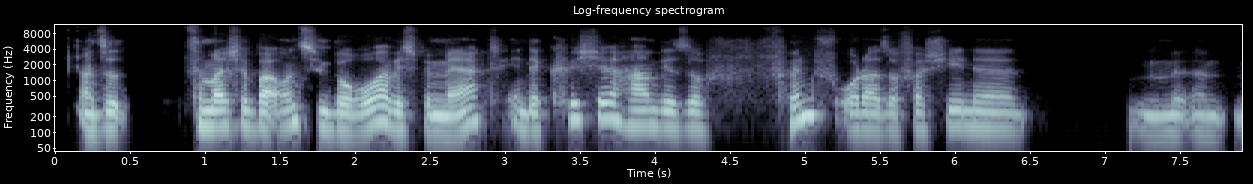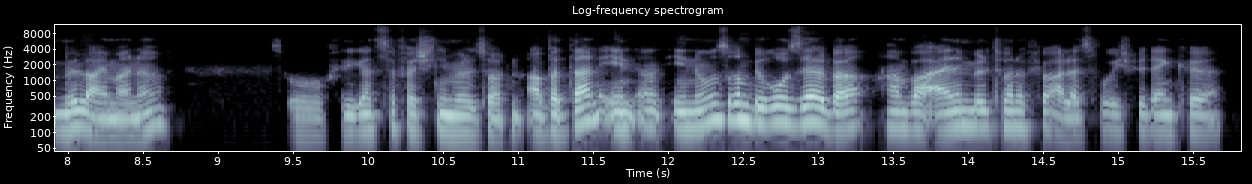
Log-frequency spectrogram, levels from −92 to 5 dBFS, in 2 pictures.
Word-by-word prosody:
Also, -, -, +2 dB, 0.4 s
zum 140 Hz, -, +1 dB
Beispiel 135 Hz, 0 st, +6 dB
bei -, -, +8 dB
uns 155 Hz, +3 st, +1 dB
im 125 Hz, -2 st, 0 dB
Büro 120 Hz, +6 st, +5 dB
habe 155 Hz, -6 st, +6 dB
ich 115 Hz, -, -7 dB
bemerkt, 110 Hz, +9 st, +1 dB
in 120 Hz, -, -4 dB
der 115 Hz, -1 st, +1 dB
Küche 185 Hz, -2 st, +1 dB
haben 140 Hz, 0 st, +2 dB
wir 130 Hz, -1 st, +1 dB
so 125 Hz, -1 st, -3 dB
5 205 Hz, +8 st, -3 dB
oder 120 Hz, -1 st, +1 dB
so 110 Hz, 0 st, -5 dB
verschiedene 125 Hz, 0 st, -4 dB, 0.7 s
Mü 215 Hz, 0 st, -5 dB
äh, 210 Hz, -1 st, -8 dB
Mülleimer, 100 Hz, -7 st, 0 dB
ne, 130 Hz, +10 st, -5 dB, 0.7 s
so 95 Hz, -2 st, -12 dB
für -, -, -13 dB
die 105 Hz, -, -2 dB
ganzen 115 Hz, +4 st, -5 dB
verschiedenen 110 Hz, -3 st, -2 dB
Müllsorten. 105 Hz, -, -4 dB
Aber 110 Hz, 0 st, +1 dB
dann 145 Hz, -, +3 dB
in 120 Hz, -5 st, -2 dB
äh, 135 Hz, -, -4 dB
in 125 Hz, 0 st, -2 dB
unserem 180 Hz, +2 st, +1 dB
Büro 155 Hz, +1 st, +2 dB
selber 145 Hz, -4 st, +3 dB
haben 125 Hz, -1 st, -5 dB
wir 125 Hz, -, +2 dB
1 125 Hz, +3 st, +1 dB
Mülltonne 130 Hz, -1 st, -3 dB
für 130 Hz, -, -5 dB
alles, -, -, -5 dB
wo -, -, -8 dB
ich -, -, -13 dB
mir -, -, -7 dB
denke: 110 Hz, 0 st, -5 dB
130 Hz, 180 wpm, -21 LUFS, 115-150 Hz, 0.7 s, bei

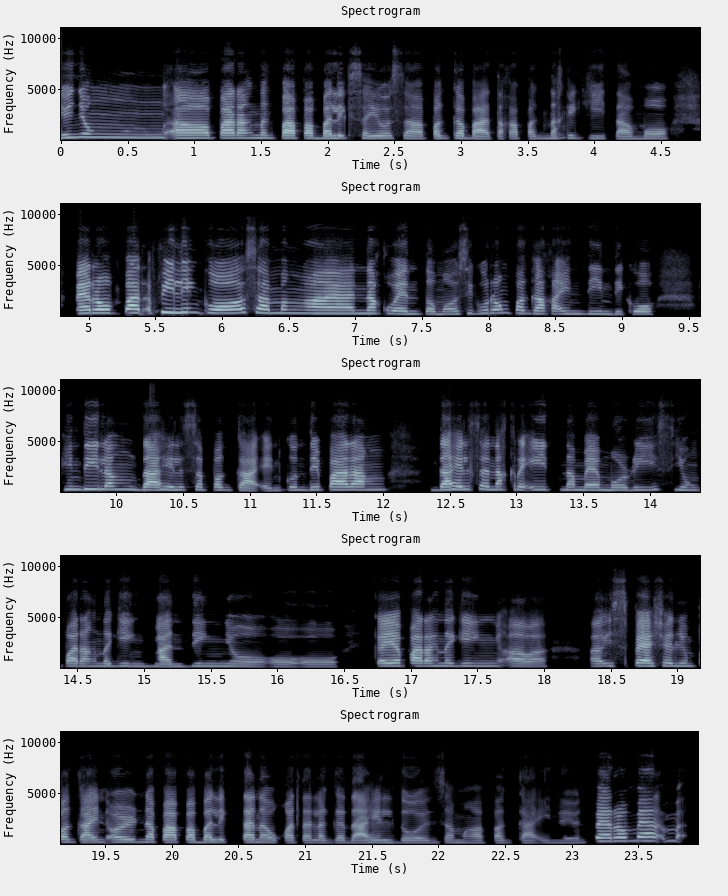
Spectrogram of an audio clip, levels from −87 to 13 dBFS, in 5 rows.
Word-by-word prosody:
yun 300 Hz, +3 st, -2 dB
yung 325 Hz, -1 st, -3 dB, 0.5 s
ah 255 Hz, 0 st, +4 dB
parang 250 Hz, 0 st, +4 dB
nagpapabalik 240 Hz, -2 st, +2 dB
sayo 235 Hz, -1 st, -5 dB
sa 220 Hz, -3 st, -4 dB
pagka 225 Hz, +1 st, -3 dB
bata 200 Hz, -1 st, -1 dB
kapag 215 Hz, -1 st, -7 dB
nakikita 220 Hz, -3 st, -9 dB
mo. 215 Hz, +1 st, -8 dB, 0.3 s
Pero 335 Hz, +2 st, +7 dB
para 365 Hz, -1 st, +9 dB
feeling 400 Hz, -1 st, +3 dB
ko 340 Hz, 0 st, +5 dB
sa 370 Hz, -4 st, +2 dB
mga 310 Hz, -3 st, +3 dB
nakuwento 270 Hz, -4 st, -1 dB
mo 245 Hz, +1 st, -6 dB
siguro 310 Hz, +4 st, -4 dB
ang 350 Hz, -, -8 dB
pagkakaintindi 270 Hz, -5 st, -3 dB
ko 245 Hz, -1 st, -5 dB, 0.3 s
hindi 300 Hz, +2 st, -1 dB
lang 305 Hz, -2 st, -2 dB
dahil 270 Hz, +1 st, +4 dB
sa 275 Hz, -, -5 dB
pagkain 240 Hz, -5 st, -2 dB
kundi 265 Hz, +1 st, -6 dB
parang 275 Hz, 0 st, +4 dB, 0.3 s
dahil 280 Hz, +5 st, +4 dB
sa 305 Hz, 0 st, -3 dB
na-create 285 Hz, -1 st, -3 dB
na 265 Hz, -, -2 dB
memories. 255 Hz, +1 st, -5 dB
Yung 245 Hz, -2 st, -13 dB
parang 235 Hz, -1 st, -1 dB
naging 240 Hz, -2 st, -10 dB
bonding 225 Hz, +2 st, -4 dB
niyo, 230 Hz, -1 st, -10 dB
oo. 205 Hz, -1 st, -12 dB, 0.2 s
Kaya 260 Hz, +1 st, +3 dB
parang 260 Hz, -1 st, +3 dB
naging 250 Hz, -1 st, -8 dB
ah 230 Hz, -1 st, -4 dB, 0.3 s
ah 245 Hz, 0 st, -5 dB
special 265 Hz, -1 st, +2 dB
yung 260 Hz, -, -9 dB
pagkain 240 Hz, -2 st, -2 dB
or 245 Hz, 0 st, -3 dB
napapabalik-tanaw 235 Hz, -1 st, -1 dB
ka 220 Hz, 0 st, -6 dB
talaga 210 Hz, -1 st, -9 dB
dahil 210 Hz, +1 st, -3 dB
doon 205 Hz, -1 st, -12 dB
sa 225 Hz, +1 st, -14 dB
mga 200 Hz, -1 st, -12 dB
pagkain 200 Hz, -1 st, -12 dB
na 195 Hz, 0 st, -21 dB
yun. 195 Hz, -, -24 dB
Pero 330 Hz, +1 st, +3 dB
mero 365 Hz, 0 st, +1 dB
ma 425 Hz, -, -9 dB
250 Hz, 160 wpm, -23 LUFS, 225-280 Hz, 0.5 s, para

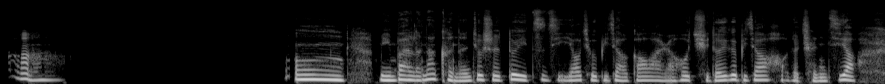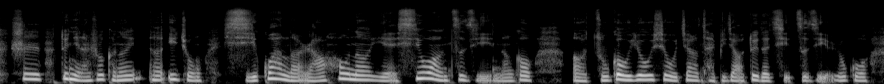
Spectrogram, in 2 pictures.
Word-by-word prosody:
嗯。 200 Hz, -6 st, -3 dB, 2.3 s
嗯， 225 Hz, -3 st, +6 dB, 0.3 s
明 195 Hz, -2 st, +4 dB
白 215 Hz, 0 st, +3 dB
了。 195 Hz, -1 st, +1 dB
那 235 Hz, +3 st, +2 dB
可 205 Hz, -3 st, -1 dB
能 170 Hz, 0 st, +1 dB
就 215 Hz, +4 st, +1 dB
是 205 Hz, -1 st, -1 dB
对 210 Hz, +1 st, +4 dB
自 205 Hz, +3 st, -9 dB
己 185 Hz, -1 st, -8 dB
要 190 Hz, +1 st, 0 dB
求 200 Hz, -2 st, -2 dB
比 190 Hz, +1 st, -6 dB
较 180 Hz, -1 st, -2 dB
高 185 Hz, +2 st, -3 dB
啊， 185 Hz, -1 st, -3 dB
然 170 Hz, 0 st, -4 dB
后 195 Hz, +3 st, 0 dB
取 185 Hz, -1 st, -7 dB
得 180 Hz, +2 st, +1 dB
一 -, -, +3 dB
个 220 Hz, +2 st, +3 dB
比 200 Hz, -1 st, -5 dB
较 205 Hz, +1 st, 0 dB
好 205 Hz, -1 st, -10 dB
的 180 Hz, -, -4 dB
成 160 Hz, 0 st, -3 dB
绩 210 Hz, +6 st, 0 dB
哦， 190 Hz, -3 st, +1 dB, 0.4 s
是 245 Hz, -3 st, +1 dB, 0.2 s
对 260 Hz, -, +2 dB
你 225 Hz, -4 st, +6 dB
来 175 Hz, -1 st, -1 dB
说 225 Hz, +5 st, 0 dB
可 210 Hz, -3 st, -3 dB
能 210 Hz, +7 st, +1 dB
呃， 205 Hz, -2 st, 0 dB
一 230 Hz, -, +1 dB
种 180 Hz, -5 st, -3 dB, 0.2 s
习 170 Hz, +1 st, -2 dB
惯 245 Hz, +4 st, +3 dB
了。 175 Hz, -3 st, +1 dB
然 165 Hz, +2 st, -2 dB
后 255 Hz, +5 st, +2 dB
呢 210 Hz, -3 st, +3 dB
也 175 Hz, -3 st, -2 dB
希 275 Hz, -, 0 dB
望 245 Hz, -9 st, +3 dB
自 205 Hz, +2 st, -3 dB
己 90 Hz, -, -6 dB
能 160 Hz, 0 st, -4 dB
够， 195 Hz, +1 st, -1 dB, 0.3 s
呃， 165 Hz, -1 st, -2 dB
足 185 Hz, +5 st, -3 dB
够 220 Hz, 0 st, +6 dB
优 210 Hz, +1 st, +4 dB
秀， 210 Hz, -3 st, 0 dB
这 200 Hz, -, -4 dB
样 190 Hz, -, 0 dB
才 165 Hz, -1 st, -8 dB
比 170 Hz, -, -8 dB
较 170 Hz, -1 st, -2 dB
对 200 Hz, +4 st, +1 dB
得 165 Hz, -1 st, +1 dB
起 155 Hz, -, -8 dB
自 175 Hz, -, -5 dB
己。 165 Hz, -, -5 dB
如 180 Hz, -1 st, -2 dB
果， 175 Hz, -2 st, -4 dB
195 Hz, 245 characters per minute, -22 LUFS, 180-215 Hz, 2.3 s, 嗯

